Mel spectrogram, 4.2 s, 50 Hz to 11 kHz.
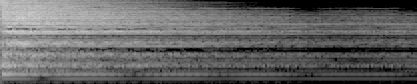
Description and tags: RC13inZZ-Ed~v08
A 1-shot sample taken of a 13-inch diameter Zildjian Z.Custom Bottom Hi-Hat cymbal, recorded with an MXL 603 close-mic and two Peavey electret condenser microphones in an XY pair. This cymbal makes a good ride cymbal for pitched-up drum and bass music. The files are all 200,000 samples in length, and crossfade-looped with the loop range [150,000...199,999]. Just enable looping, set the sample player's sustain parameter to 0% and use the decay and/or release parameter to fade the cymbal out to taste.
Notes for samples in this pack:
Playing style:
Bl = Bell Strike
Bw = Bow Strike
Ed = Edge Strike
1-shot, cymbal, multisample, velocity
